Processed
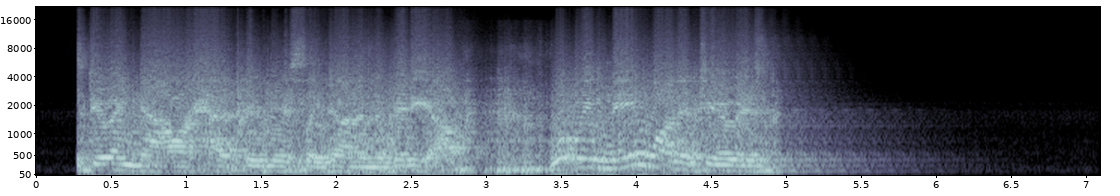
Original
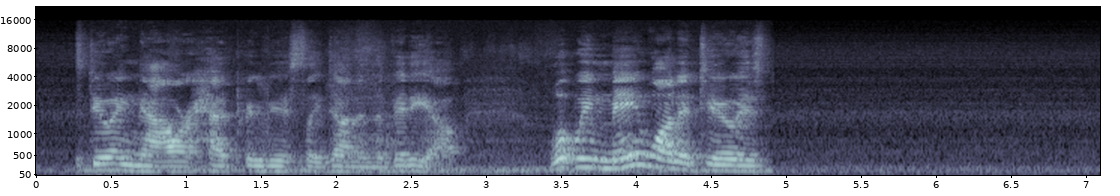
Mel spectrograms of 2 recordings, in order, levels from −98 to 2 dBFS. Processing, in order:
noise gate −41 dBFS, range −56 dB
bass and treble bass +5 dB, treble −14 dB
downward compressor, threshold −25 dBFS, peak gain reduction 9 dB
mid-hump overdrive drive 37 dB, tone 2,200 Hz, clips at −15.5 dBFS
double-tracking delay 18 ms −11 dB
on a send: echo with a time of its own for lows and highs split 1,400 Hz, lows 164 ms, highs 88 ms, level −14.5 dB
on the sum: level +4 dB

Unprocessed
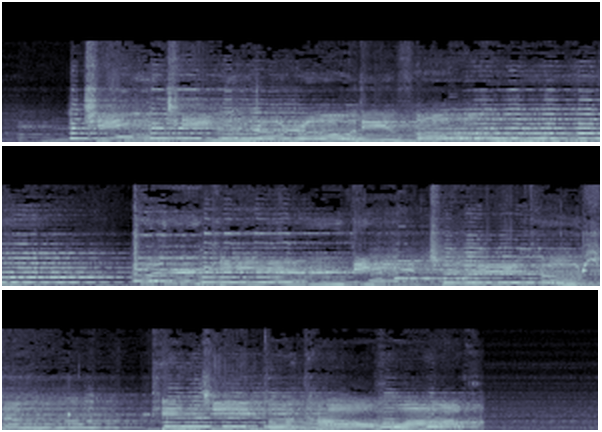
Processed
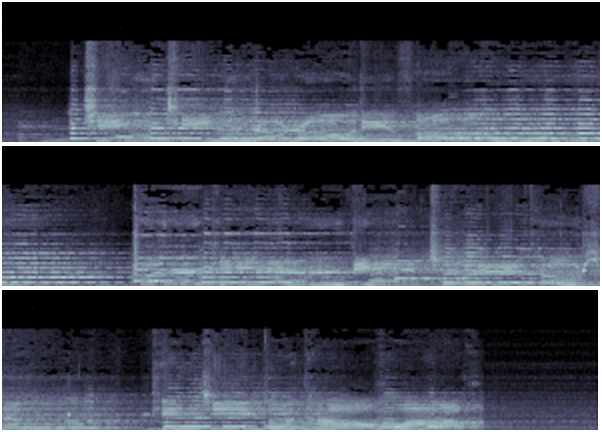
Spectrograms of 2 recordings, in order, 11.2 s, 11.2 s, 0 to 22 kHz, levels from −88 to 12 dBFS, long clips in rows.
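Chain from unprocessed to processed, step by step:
0:07.54–0:10.11: sub-octave generator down 1 octave, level −1 dB
far-end echo of a speakerphone 300 ms, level −26 dB

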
